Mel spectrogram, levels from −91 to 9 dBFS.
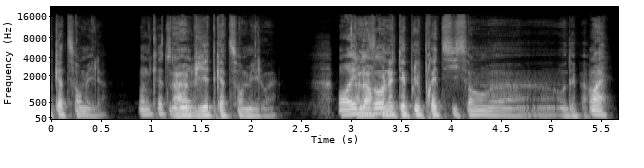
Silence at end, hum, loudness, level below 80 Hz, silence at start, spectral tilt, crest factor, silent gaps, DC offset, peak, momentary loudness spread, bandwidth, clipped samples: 0.1 s; none; -18 LUFS; -44 dBFS; 0 s; -6 dB/octave; 16 dB; none; under 0.1%; -4 dBFS; 17 LU; 17 kHz; under 0.1%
